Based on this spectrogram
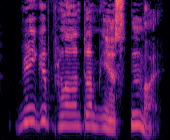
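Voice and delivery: high, loud servant's voice; excited report. A narrator's reading. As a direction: pipe it up eagerly at full volume. (aufgeregt, sehr hoch und laut)

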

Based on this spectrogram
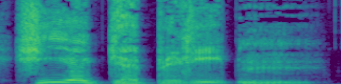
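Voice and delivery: loud, slow commanding roar; thundering. A narrator's reading. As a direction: thunder it out, high and drawn out. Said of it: "donnerte der Musketier". (donnernder Befehl)

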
